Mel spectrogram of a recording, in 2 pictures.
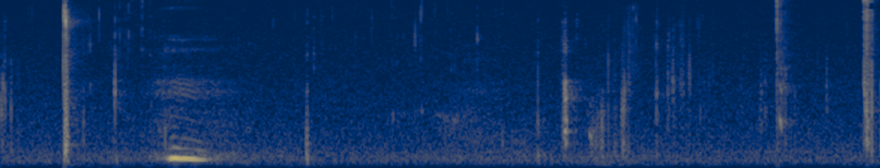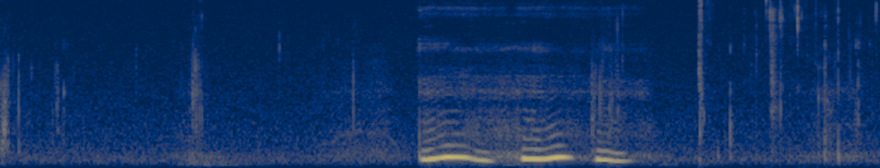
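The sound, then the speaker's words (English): Swollen plums are bitten into and chewed, with faint moist clicks and smacks scattered throughout, broken by a few loud, muffled hummed vocal sounds, most of them bunched together near the end. “I wonder if I could fit even one of these poor, excited, swollen plums into my mouth. Let's try.”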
